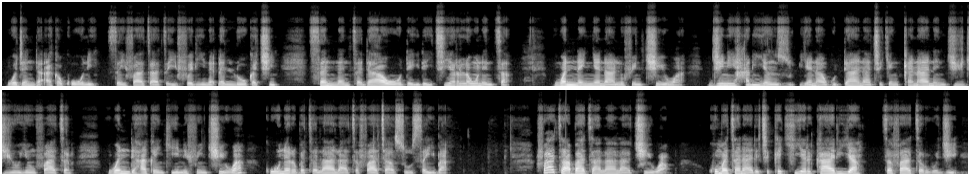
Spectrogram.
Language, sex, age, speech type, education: Hausa, female, 30-45, spontaneous, tertiary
